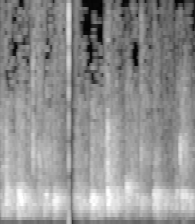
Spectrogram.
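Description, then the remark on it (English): A church audience applauds the keyboard player of the worship team, many hands clapping together into a dense, continuous wash of sound that holds for the full two seconds, broken only by a brief click partway through. “Let's hear it for Mary.”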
